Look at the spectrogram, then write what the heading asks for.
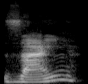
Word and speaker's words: zijn: spelled S-E-I-N, while in Dutch, it's more like zijn, and it's pronounced, it's written Z-I-J-N.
